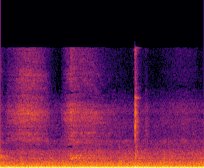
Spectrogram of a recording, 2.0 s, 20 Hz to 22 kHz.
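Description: Diesel engine of a Liebherr LTM1090 all-terrain crane idling steadily, heard from inside the lower cab as a low, even hum. A single short click about one and a half seconds in.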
